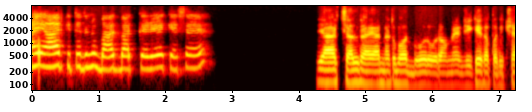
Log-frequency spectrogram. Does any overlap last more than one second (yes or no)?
no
